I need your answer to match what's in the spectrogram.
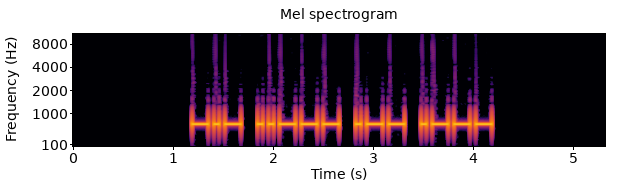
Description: Morse code, heard as a keyed tone, about 21 wpm, 700 Hz. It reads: K2WJ
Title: USA Call Signs - 4 Characters - 2x Character Spacing - 22wpm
